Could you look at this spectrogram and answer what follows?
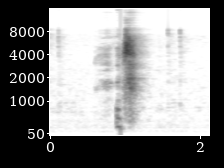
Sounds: Sneeze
